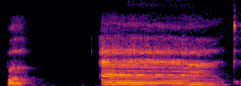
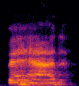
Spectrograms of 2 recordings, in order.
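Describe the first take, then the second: First: B, then a long stretched ad; said slow. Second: Said in the usual way. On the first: Shown as a demonstration. Teacher helping find the middle sound, said slow. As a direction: stretch out the vowel in B, ad. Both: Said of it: "You can say it slow like that".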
